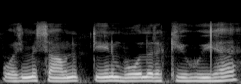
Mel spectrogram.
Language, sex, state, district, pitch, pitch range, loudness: Hindi, male, Uttar Pradesh, Saharanpur, 165 Hz, 160-170 Hz, -15 LUFS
